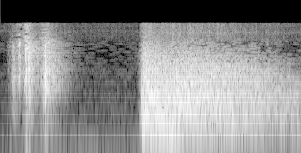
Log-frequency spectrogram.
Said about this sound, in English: Look, I think I've got this rifle to work all right now. Watch this. That's your mother's laundry line.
